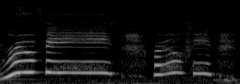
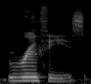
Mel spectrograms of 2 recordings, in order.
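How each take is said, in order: First: Mock scream. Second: Said in the usual way. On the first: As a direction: wail it out in falsetto, imitating a scream. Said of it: "and I'm screaming". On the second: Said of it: "I'm screaming".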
